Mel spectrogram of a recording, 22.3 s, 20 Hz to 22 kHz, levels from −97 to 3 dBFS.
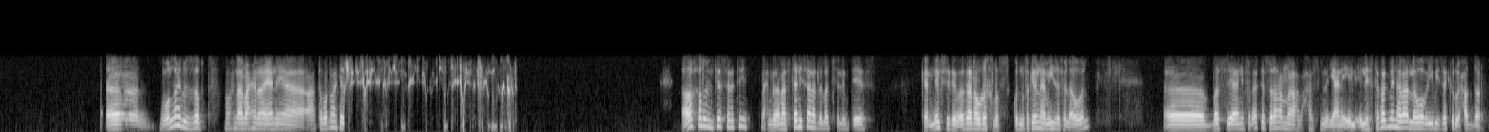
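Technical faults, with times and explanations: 5.16 to 7.76 s, codec payload misread: the receiver unpacked the AMR frames with the wrong bit layout, which fits octet-aligned data read as bandwidth-efficient. Parameters land in the wrong fields, so the speech becomes garbled warble and noise that barely follows it.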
